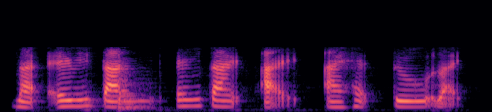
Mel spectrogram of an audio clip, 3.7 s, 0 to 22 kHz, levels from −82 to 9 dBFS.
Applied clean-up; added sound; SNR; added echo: neural mask model DeepFilterNet 3.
